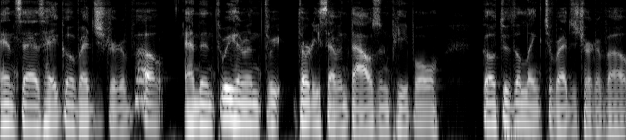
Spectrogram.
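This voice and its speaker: With an American accent, a man speaks at a moderate pace in a dark, mellow, fairly low voice with fairly even intonation. The recording is very clean, with a silent background. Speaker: political commentary podcast host. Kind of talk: casual monologue.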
